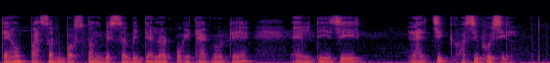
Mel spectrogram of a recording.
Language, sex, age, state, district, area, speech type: Assamese, male, 60+, Assam, Dhemaji, rural, read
